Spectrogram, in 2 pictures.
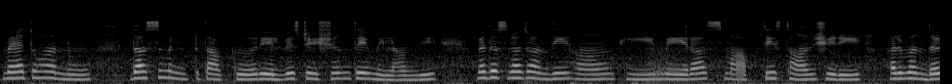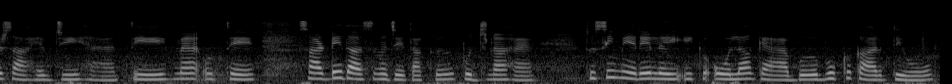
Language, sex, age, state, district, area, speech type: Punjabi, female, 18-30, Punjab, Pathankot, urban, spontaneous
